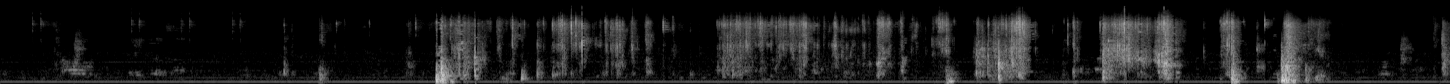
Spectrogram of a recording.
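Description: A box of 2017-18 Upper Deck Series One hockey card packs being opened and emptied: foil pack wrappers crinkling and rustling against the cardboard as they are pulled out and set down, with a few sharp knocks. The handling starts about four seconds in, over a steady low hum.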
